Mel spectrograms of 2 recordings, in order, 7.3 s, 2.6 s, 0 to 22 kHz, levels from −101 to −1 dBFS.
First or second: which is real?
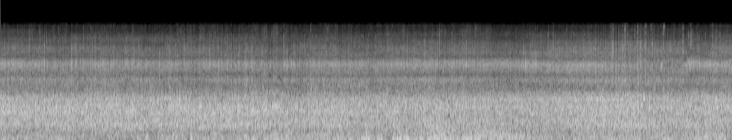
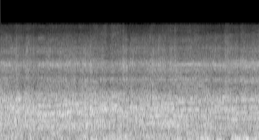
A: first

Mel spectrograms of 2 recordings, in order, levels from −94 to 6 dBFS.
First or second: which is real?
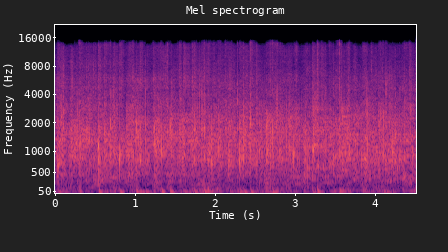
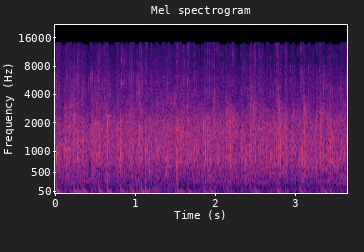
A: second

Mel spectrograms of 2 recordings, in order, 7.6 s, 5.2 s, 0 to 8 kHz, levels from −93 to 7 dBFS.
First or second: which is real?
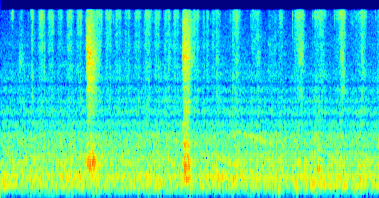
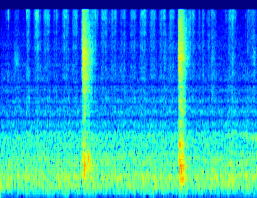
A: first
